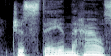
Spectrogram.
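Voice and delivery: ordinary talk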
